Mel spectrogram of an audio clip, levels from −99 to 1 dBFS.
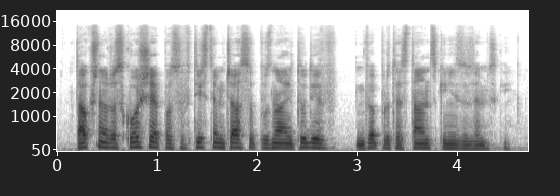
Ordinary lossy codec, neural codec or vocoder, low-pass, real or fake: none; none; 14.4 kHz; real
